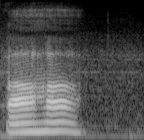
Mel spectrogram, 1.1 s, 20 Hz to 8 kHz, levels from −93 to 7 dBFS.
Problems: none marked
